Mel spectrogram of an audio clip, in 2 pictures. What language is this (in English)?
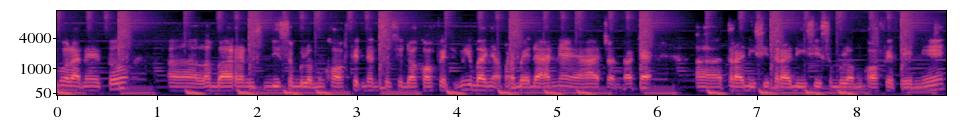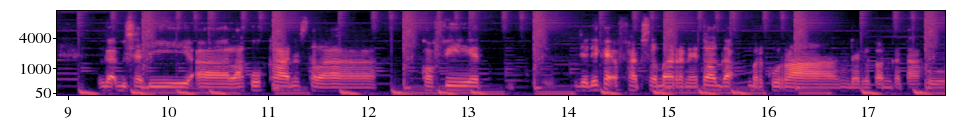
Indonesian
